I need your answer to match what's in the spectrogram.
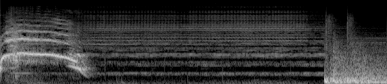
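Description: A woman lets out a single loud, high-pitched scream at the sight of a corpse in a house, sliding downward and cutting off, followed by a lingering ringing tone and a burst of noisy sound at the end.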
